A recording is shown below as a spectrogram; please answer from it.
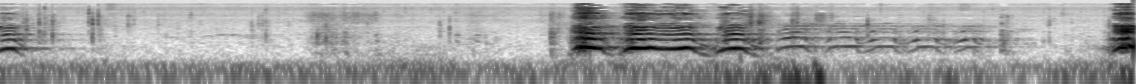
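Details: Dogs barking in the street: quiet at first, then a burst of loud harmonic barks rolling into a wavering, howl-like yelping run before a final sharp bark, over low rumbling background noise.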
